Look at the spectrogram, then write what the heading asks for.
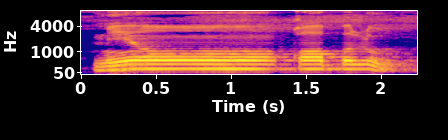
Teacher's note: jadi di sana nun itu samar dibacanya, jadi kurang jelas. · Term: ikhfa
